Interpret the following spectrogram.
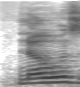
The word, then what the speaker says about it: nose: Nose does follow the rule of when we have a silent E at the end of the word, the letter often will say its name. So for an O word like nose or code, letter O says the name of the vowel.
